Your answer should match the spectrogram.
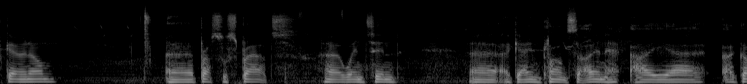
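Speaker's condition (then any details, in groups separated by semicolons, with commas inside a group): No condition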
